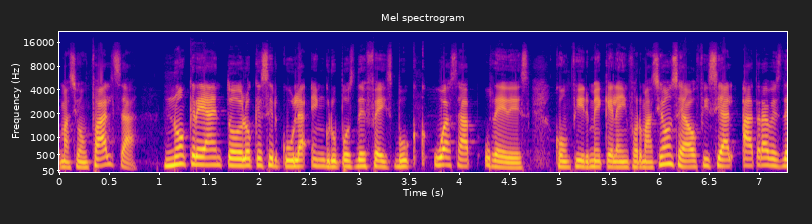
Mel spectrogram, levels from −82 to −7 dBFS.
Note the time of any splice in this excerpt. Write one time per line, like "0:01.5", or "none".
0:04.3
